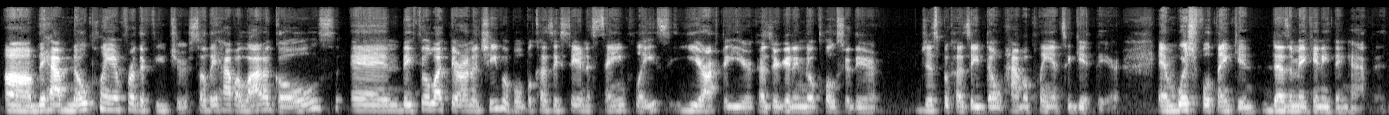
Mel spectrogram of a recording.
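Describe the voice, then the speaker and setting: A woman's voice: fairly low pitch, fairly even intonation, brisk, sharp tone. A woman, a financial coach, answering interview questions earnestly and explaining things plainly, with frequent ums and likes.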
